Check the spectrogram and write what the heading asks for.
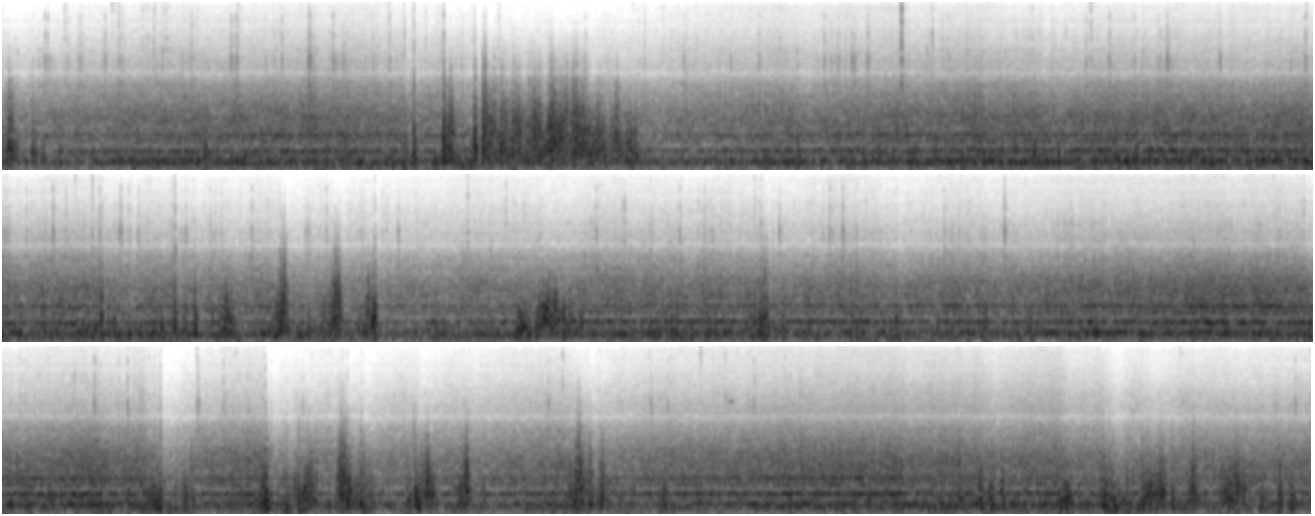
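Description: Bicycle riding along a paved path, heard from the bike: a steady hum that holds one pitch, with wind on the microphone and scattered knocks and rattles from bumps in the path.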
